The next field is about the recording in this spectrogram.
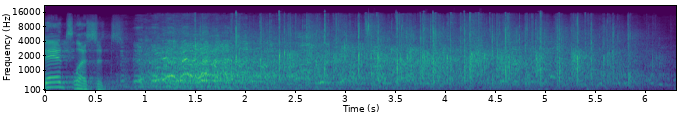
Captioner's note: applause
